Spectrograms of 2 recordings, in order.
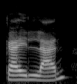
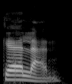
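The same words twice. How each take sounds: First: "kailan" said in three syllables, ka-i-lan; careful full form. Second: "kailan" squeezed to two syllables, like "kelan"; casual contracted form. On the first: Teacher showing students the textbook form, careful ka-i-lan. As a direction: spell out "kailan" slowly as ka-i-lan, each vowel clear. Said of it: "it's pronounced kailan". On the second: Teacher showing students the everyday spoken form, relaxed kelan. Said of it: "you will often hear it pronounced kailan". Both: Shown as a demonstration.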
